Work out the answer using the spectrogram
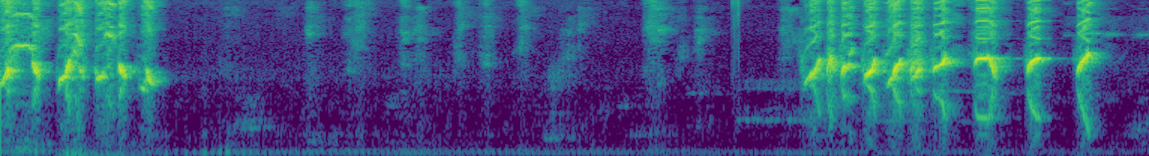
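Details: Greater green leafbird of Banyuwangi origin: a fast burst of sharp whistled notes, several seconds of near silence, then another rapid string of bright, downward-sweeping whistles and chips.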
